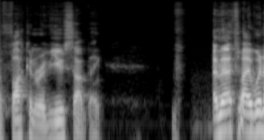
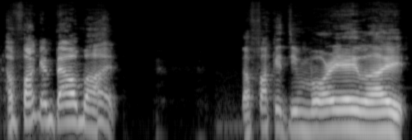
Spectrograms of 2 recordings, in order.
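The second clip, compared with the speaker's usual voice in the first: mock Canadian accent, slow and high; hammed-up Canadian brand names; 5 semitones higher, slower than usual. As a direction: drawl it like an exaggerated Canadian. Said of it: "You've never sounded more Canadian".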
